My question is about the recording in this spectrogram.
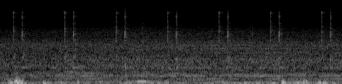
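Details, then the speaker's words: Fujima MMA 315 welding machine at power-on: the relay clicks repeatedly, two to three sharp ticks a second, over a low electrical hum while the unit keeps blinking; suspected power supply IC and PWM control board faults. "It blinked for a long time. You can also hear the relay constantly"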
